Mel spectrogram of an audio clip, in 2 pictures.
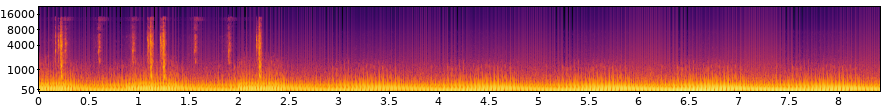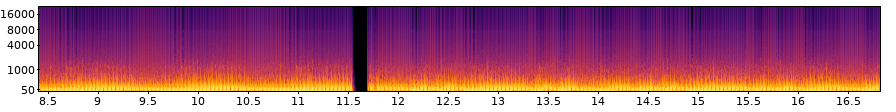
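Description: A vehicle engine idles with a steady low rumble.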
